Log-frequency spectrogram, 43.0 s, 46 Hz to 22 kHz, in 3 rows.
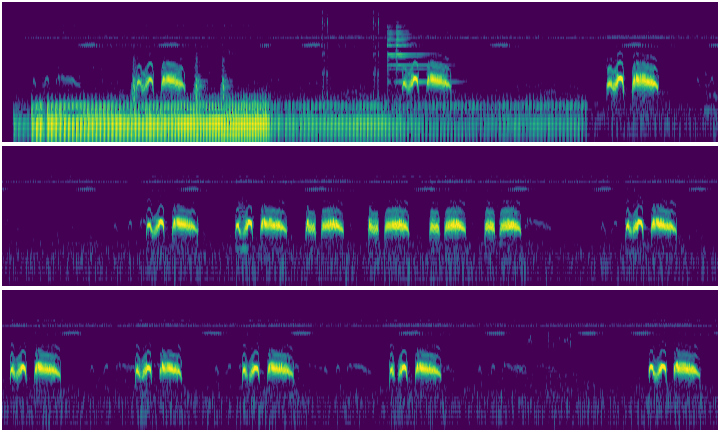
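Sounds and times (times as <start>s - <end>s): insects trilling: 0.2s - 42.9s
low hum: 0.3s - 11.8s
dove cooing: 0.6s - 4.7s, 7.4s - 13.2s, 16.8s - 18.3s, 19.0s - 25.4s, 26.6s - 27.9s, 28.8s - 29.9s, 30.9s - 32.3s, 33.4s - 37.7s, 38.4s - 40.1s, 41.5s - 42.7s.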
